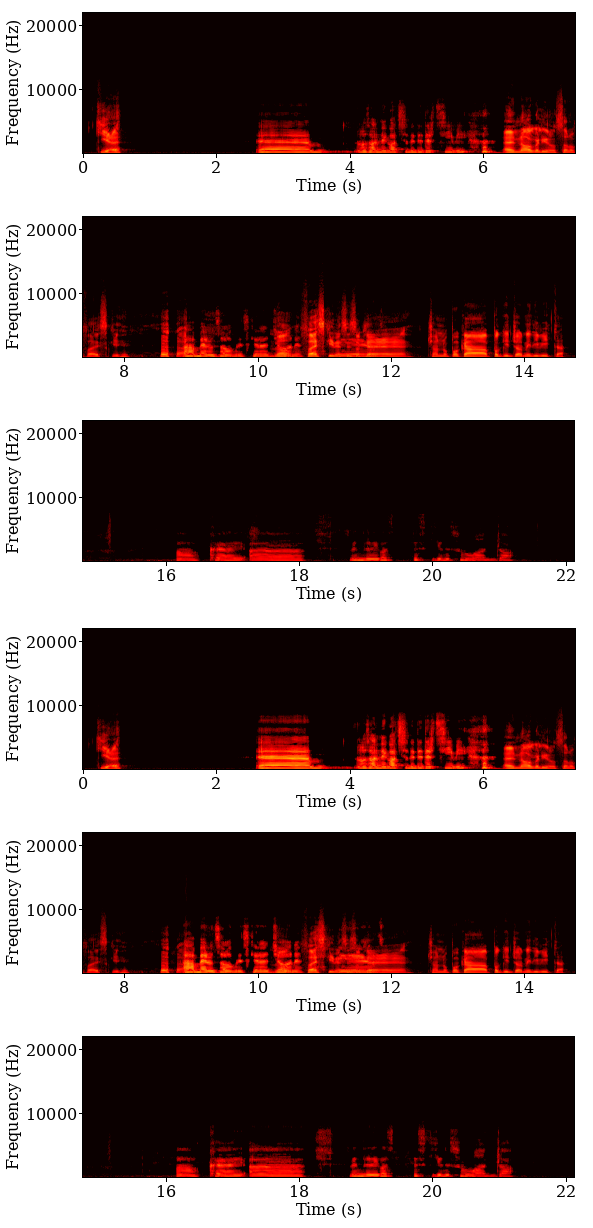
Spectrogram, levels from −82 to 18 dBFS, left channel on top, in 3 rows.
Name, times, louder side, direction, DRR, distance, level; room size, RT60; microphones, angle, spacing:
voice 1, 0.2-0.6 6.3-8.1 8.5-8.9 10.2-12.3 12.5-14.6, left 3 dB, 20° left, 0.6 m, -34 dB
voice 2, 2.6-6.2 8.9-10.7 11.2-11.8 16.2-18.4 18.8-19.4 19.7-21.2, right 6 dB, 70° right, 1.9 m, -33 dB
head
